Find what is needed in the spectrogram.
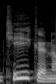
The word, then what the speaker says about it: Keoghan: Doctor Who, Barry Keoghan, Saltburn Banshees of Inisherin. Do you say Keoghan or Keoghan? – Keoghan, I would say.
